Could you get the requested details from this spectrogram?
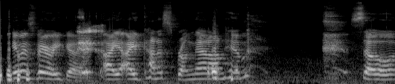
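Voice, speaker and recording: The voice moves at a moderate pace with ordinary pitch variation. Noticeable background noise can be heard. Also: woman. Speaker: dungeon master running a tabletop game stream. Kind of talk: casual chat.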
